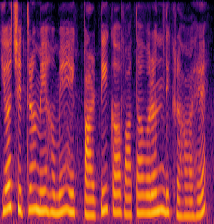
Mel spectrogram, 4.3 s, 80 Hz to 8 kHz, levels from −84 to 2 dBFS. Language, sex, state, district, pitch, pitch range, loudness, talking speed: Hindi, female, Assam, Kamrup Metropolitan, 240 Hz, 220-265 Hz, -15 LUFS, 155 wpm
